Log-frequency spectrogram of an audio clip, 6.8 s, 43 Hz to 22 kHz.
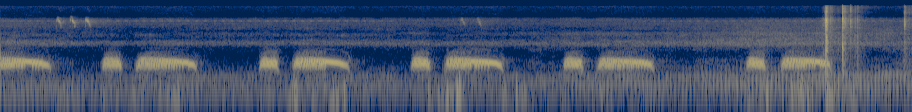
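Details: Ground decoy spotted dove dated 8/10/2018 giving soft, hollow coos in paired short-then-long phrases, repeated at an even rhythm, with faint distant high chirps and a sharp click near the end.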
